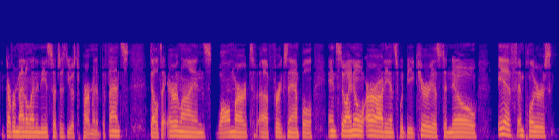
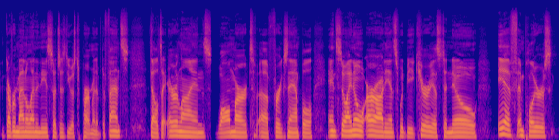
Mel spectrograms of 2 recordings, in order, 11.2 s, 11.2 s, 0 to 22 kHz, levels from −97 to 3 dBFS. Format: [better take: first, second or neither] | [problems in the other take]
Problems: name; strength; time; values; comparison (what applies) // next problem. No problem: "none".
second | garbled, watery; badly; nothing above 6 kHz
